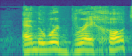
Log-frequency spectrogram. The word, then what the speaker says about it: breichot: We have here, what they've done is they've taken v'nivrechu, say v'nivrechu, and the word brechot, say brechot.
